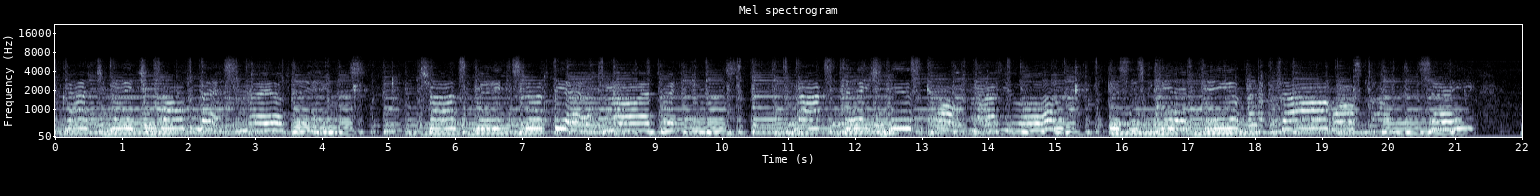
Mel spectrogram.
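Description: Acoustic guitar strummed through a repeating three-chord progression, with a man singing along.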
